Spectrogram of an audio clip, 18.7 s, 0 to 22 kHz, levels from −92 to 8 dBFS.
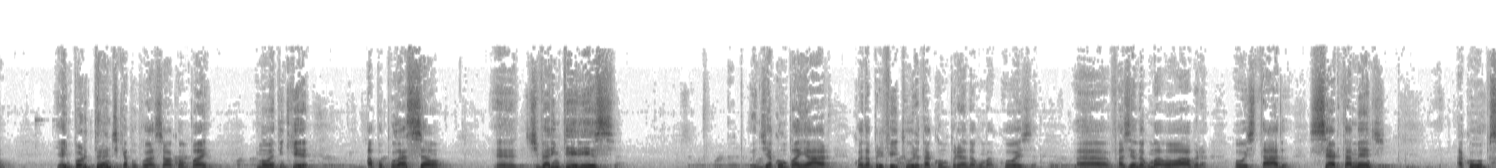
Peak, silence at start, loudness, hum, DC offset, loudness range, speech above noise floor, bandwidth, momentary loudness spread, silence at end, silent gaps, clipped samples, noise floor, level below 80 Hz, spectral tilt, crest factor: -6 dBFS; 0 s; -21 LUFS; none; under 0.1%; 3 LU; 32 dB; 16 kHz; 19 LU; 0 s; none; under 0.1%; -52 dBFS; -60 dBFS; -5 dB/octave; 16 dB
